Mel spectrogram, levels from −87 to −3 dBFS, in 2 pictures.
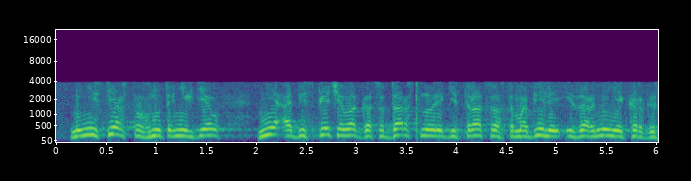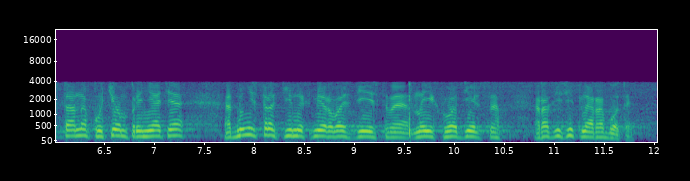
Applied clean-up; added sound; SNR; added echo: neural mask model Resemble Enhance denoiser.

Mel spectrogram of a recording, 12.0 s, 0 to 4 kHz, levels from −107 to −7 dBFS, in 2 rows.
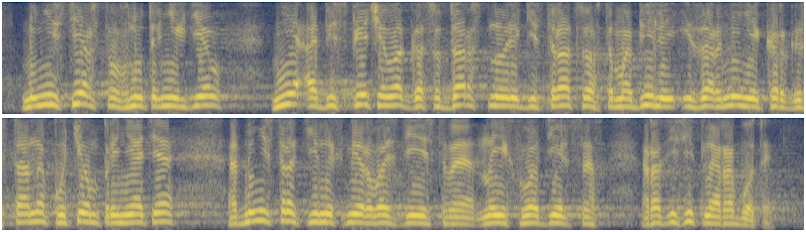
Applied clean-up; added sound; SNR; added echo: none; none; none; none.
